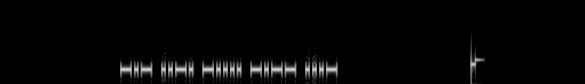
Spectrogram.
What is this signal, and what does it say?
Morse code, heard as a keyed tone, about 36 wpm, 700 Hz. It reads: KF6YV
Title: USA Call Signs - 5 Characters - 3x Character Spacing - 35wpm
